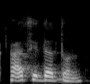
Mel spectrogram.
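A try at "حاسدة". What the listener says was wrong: یعنی کہ آپ نے تے سے پیچھے دال کو زبر دی، ہا الف سے پتہ ہے زبر ہے، اور یہ جو شیپ ہے فائل کی، اس کا جو بیچ والا لیٹر ہوتا ہے وہ زیر والا ہوتا ہے.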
